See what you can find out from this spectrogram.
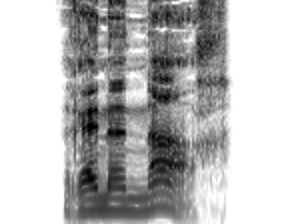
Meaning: inflection of nachrennen: 1. first-person singular present 2. first/third-person singular subjunctive I 3. singular imperative
- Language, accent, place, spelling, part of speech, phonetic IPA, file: German, Germany, Berlin, renne nach, verb, [ˌʁɛnə ˈnaːx], De-renne nach.ogg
